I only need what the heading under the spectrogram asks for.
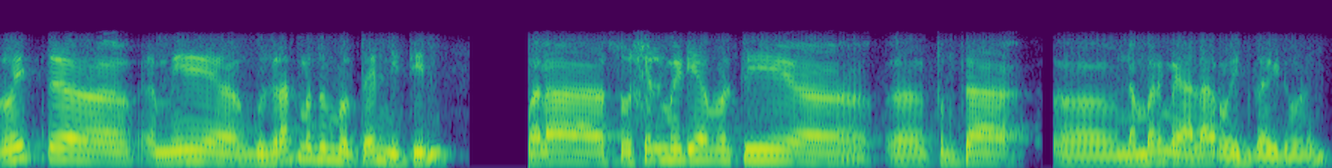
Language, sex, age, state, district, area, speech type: Marathi, male, 45-60, Maharashtra, Raigad, urban, conversation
